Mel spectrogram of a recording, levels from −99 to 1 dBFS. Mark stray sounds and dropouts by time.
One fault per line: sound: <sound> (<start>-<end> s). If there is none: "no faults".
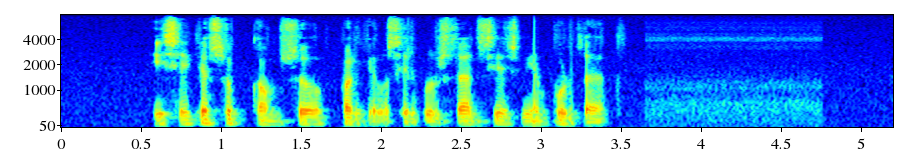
no faults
